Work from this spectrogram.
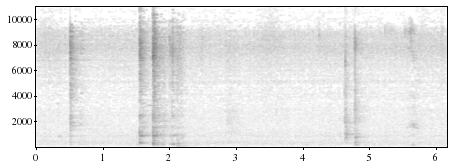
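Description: Steel steamer plates for sago papad clatter as they are lifted out and slid back in, a few sharp metallic clinks near 1.5–2 s and again near 4.7 s over a quiet kitchen background.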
